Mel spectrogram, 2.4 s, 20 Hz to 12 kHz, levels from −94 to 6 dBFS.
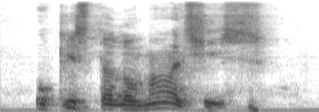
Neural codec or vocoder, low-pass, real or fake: codec, 44.1 kHz, 3.4 kbps, Pupu-Codec; 10.8 kHz; fake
